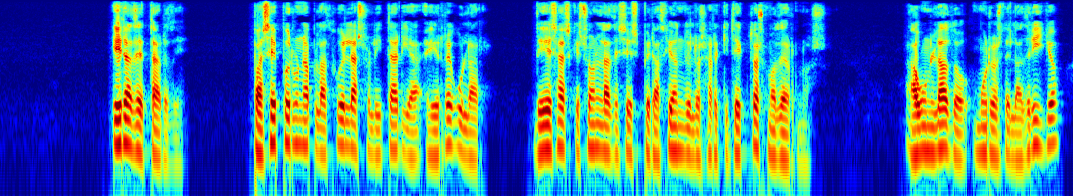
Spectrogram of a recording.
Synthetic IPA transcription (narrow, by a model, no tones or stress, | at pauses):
e̞ɾaðe̞t̪aɾðe̞ | pase̞po̞ɾunaplaθwe̞laso̞lit̪aɾjaʔe̞ire̞ɣulaɾ | ðeesaske̞so̞nlaðe̞se̞spe̞ɾaθjo̞nd̪e̞lo̞saɾkit̪e̞k̚t̪o̞zmo̞ðe̞ɾno̞s | aunlaðo̞muɾo̞zðe̞laðɾiʎo̞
